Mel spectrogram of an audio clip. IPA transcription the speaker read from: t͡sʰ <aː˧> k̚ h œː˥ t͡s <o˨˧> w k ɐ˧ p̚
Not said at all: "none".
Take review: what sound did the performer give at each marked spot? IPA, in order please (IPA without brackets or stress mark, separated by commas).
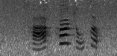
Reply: aː˨˥, o˨˥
